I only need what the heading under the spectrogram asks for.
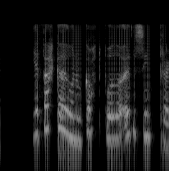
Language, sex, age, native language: Icelandic, female, 13, Icelandic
